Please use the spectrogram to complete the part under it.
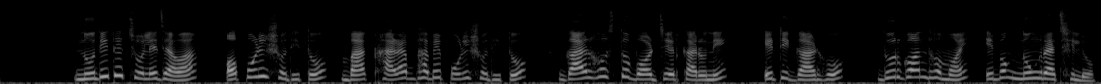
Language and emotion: Bengali, neutral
